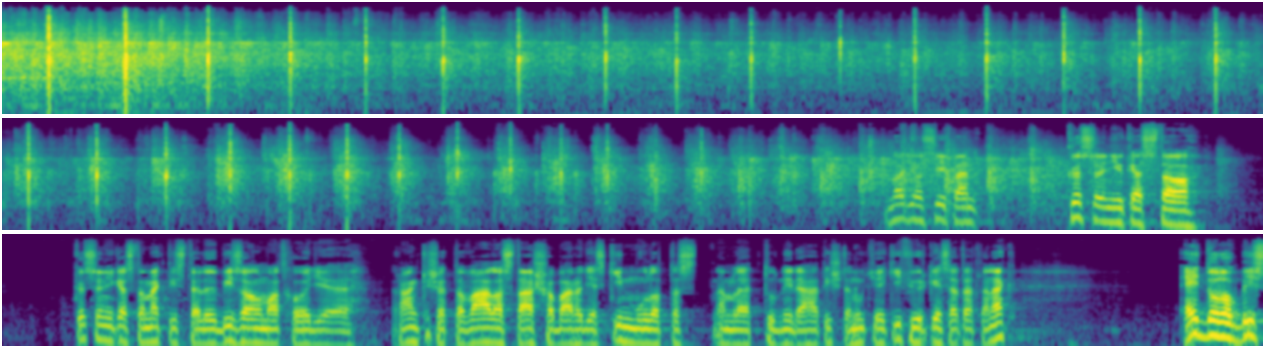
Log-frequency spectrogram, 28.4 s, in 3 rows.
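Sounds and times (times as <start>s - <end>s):
crowd clapping in unison: 0.0s - 18.8s
speech: 16.2s - 16.9s, 17.5s - 18.5s, 19.4s - 26.6s, 27.8s - 28.3s.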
